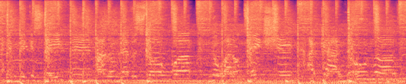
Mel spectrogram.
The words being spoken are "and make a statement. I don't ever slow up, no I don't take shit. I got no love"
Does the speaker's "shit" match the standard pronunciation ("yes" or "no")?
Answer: no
